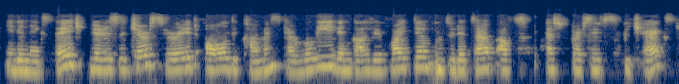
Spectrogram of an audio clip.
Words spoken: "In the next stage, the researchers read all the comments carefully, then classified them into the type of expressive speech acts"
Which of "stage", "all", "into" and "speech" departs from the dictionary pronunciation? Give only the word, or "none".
none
